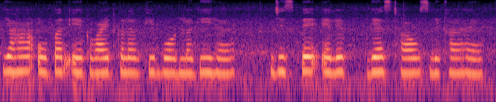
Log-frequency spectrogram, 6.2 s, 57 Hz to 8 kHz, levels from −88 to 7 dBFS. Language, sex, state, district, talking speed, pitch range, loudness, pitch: Hindi, female, Uttar Pradesh, Lucknow, 155 wpm, 235-250 Hz, -16 LUFS, 240 Hz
